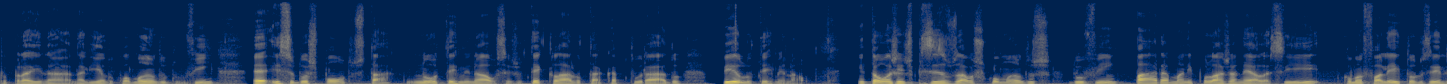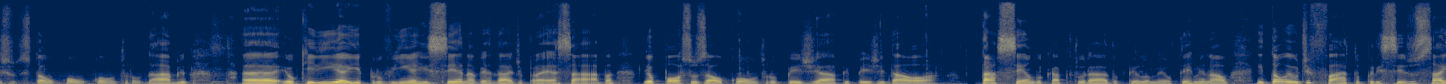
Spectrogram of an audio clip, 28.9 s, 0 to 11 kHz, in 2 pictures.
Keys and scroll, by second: 4.2 BackSpace, 21.5 ctrl+Page_Up, 22.3 ctrl+Page_Down, 22.9 ctrl+Page_Down, 23.4 ctrl+Page_Up, 24.1 ctrl+Page_Down, 24.3-24.8 BackSpace.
